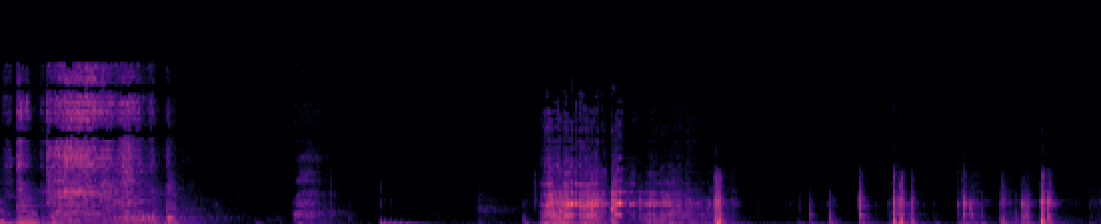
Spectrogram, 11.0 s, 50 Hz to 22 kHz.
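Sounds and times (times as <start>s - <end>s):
metal plate scraping: 0.0s - 2.1s, 5.3s - 7.4s.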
